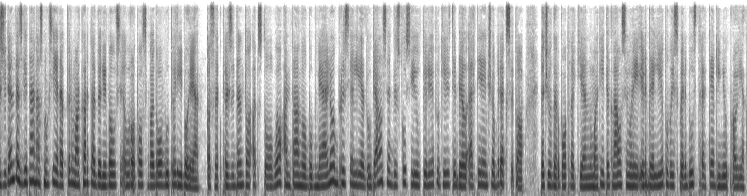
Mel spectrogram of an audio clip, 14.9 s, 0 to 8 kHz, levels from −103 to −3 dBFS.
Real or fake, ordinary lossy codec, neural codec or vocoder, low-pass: fake; Opus, 64 kbps; codec, 16 kHz in and 24 kHz out, 0.6 kbps, FireRedTTS-2 codec; 7.2 kHz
